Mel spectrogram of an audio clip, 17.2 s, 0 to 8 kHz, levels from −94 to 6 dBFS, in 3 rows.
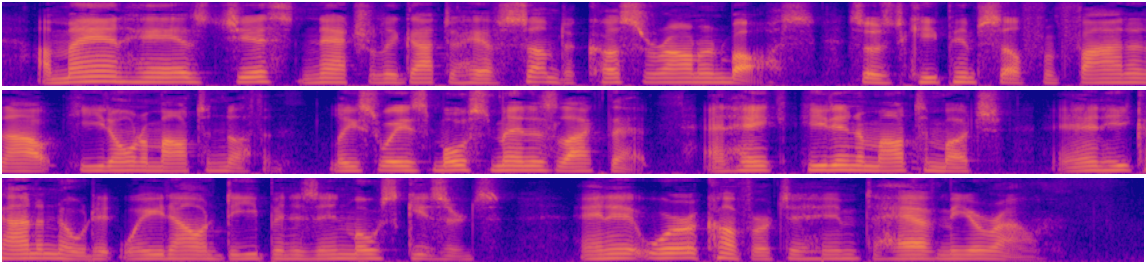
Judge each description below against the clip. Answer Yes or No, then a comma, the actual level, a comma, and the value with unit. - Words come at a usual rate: No, fast, 220 wpm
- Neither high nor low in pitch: Yes, medium, 145 Hz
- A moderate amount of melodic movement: No, narrow, 2.2 semitones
